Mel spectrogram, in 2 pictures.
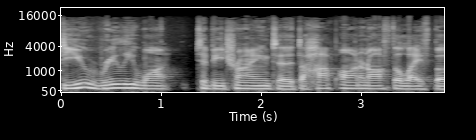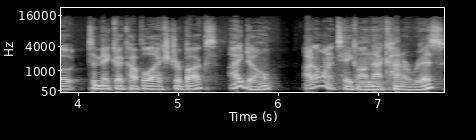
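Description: With an ordinary speaking voice, a man speaks at a fairly quick pace in a fairly low pitch with ordinary pitch variation, on a very clean recording with a silent background. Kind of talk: interview.

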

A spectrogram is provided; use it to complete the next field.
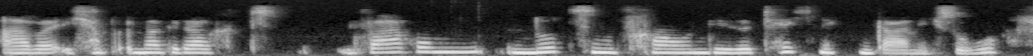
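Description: The pace is fairly slow. A woman delivers it all in a monotone, flat intonation. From Germany, Hamburg. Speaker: make-up artist and hairstylist. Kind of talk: interview. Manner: frequent hesitations (ähm, äh).

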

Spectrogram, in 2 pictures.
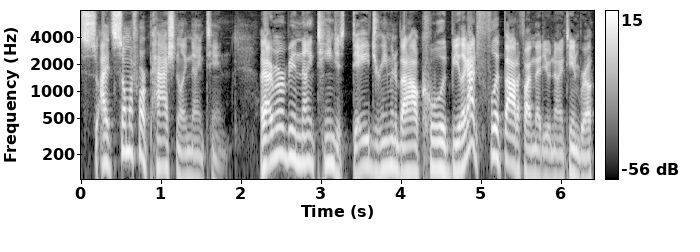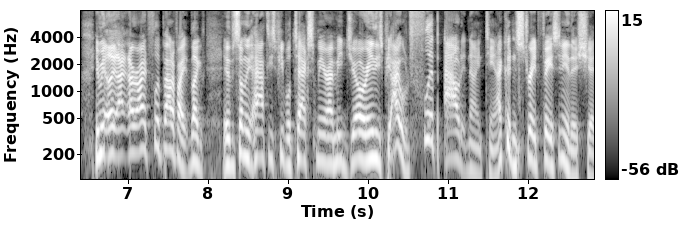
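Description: Speaking at a very fast pace, a man with a fairly high, bright, sharp voice and vocal fry swings his pitch very widely. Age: 30s. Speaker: comedian and podcast host. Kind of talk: casual chat.

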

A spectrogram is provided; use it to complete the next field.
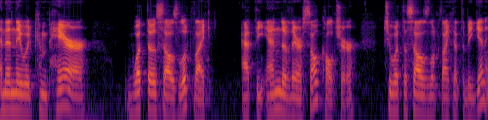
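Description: At a moderate pace, a man with an American accent speaks at a medium pitch with ordinary pitch variation. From US South, Alabama. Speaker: professor. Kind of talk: interview. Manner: halting.

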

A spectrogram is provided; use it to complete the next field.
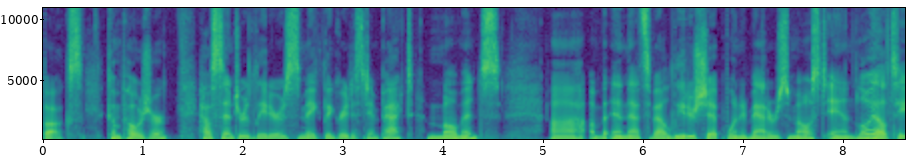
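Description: A normal speaking voice at a moderate pace comes through in a very clean recording with a silent background and a dry, close sound with no echo. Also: woman. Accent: American. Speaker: podcast host. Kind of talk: interview, casual chat.

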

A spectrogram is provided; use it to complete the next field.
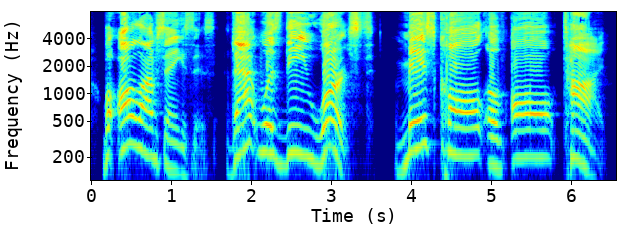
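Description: On a very clean recording with a silent background, a man uses a raised, projected voice, high-pitched with a bright, sharp, animated tone. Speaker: podcast co-host. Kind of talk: casual chat.

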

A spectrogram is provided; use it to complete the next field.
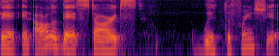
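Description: At a fairly slow pace, a woman with a normal speaking voice and fairly low pitch talks on a very clean recording with a silent background. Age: 40s. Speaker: podcast co-host. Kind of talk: casual chat.

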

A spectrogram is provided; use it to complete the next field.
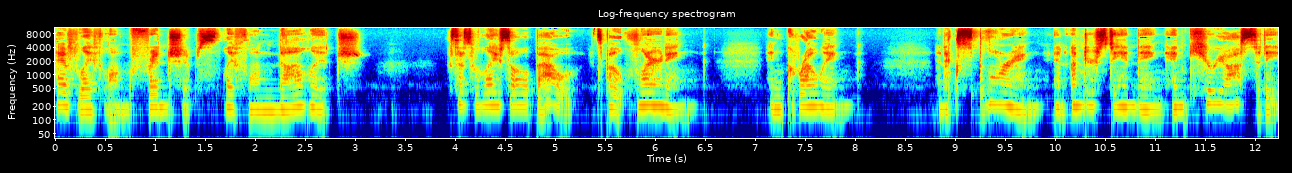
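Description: Her pitch medium, a woman talks at a fairly slow pace with monotone, flat intonation. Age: 20s. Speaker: podcast host. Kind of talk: solo podcast monologue.

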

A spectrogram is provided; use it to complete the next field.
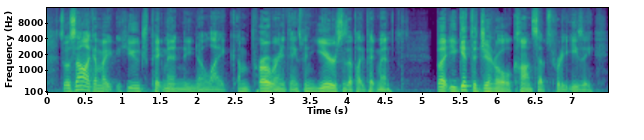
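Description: A man at a very fast pace on a very clean recording with a silent background. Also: fairly low pitch for a man, ordinary pitch variation. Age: 30s. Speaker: podcast host. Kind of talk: casual chat.

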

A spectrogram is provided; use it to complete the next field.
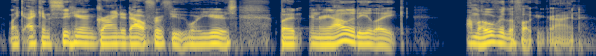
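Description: A man at a medium pitch with fairly even intonation and a moderate pace, a normal speaking voice, on a very clean recording with a silent background. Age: 20s. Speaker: podcast host. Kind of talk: casual monologue. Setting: studio.

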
